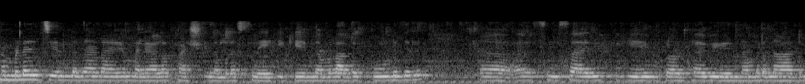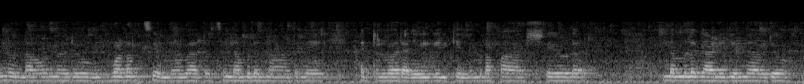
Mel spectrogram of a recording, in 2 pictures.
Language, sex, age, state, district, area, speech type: Malayalam, female, 30-45, Kerala, Kollam, rural, spontaneous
